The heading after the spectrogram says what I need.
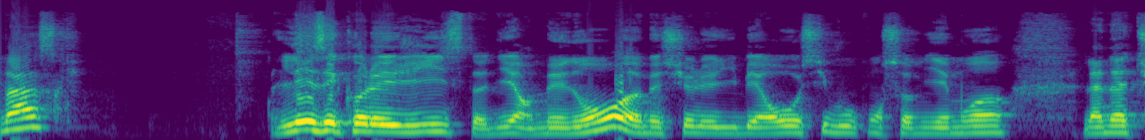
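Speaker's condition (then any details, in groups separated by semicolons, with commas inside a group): No condition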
